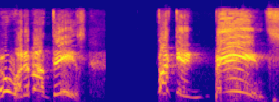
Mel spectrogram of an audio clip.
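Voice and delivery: high-pitched goblin voice. Voicing a goblin merchant who greets the players. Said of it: "he just holds out this handful of beans".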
